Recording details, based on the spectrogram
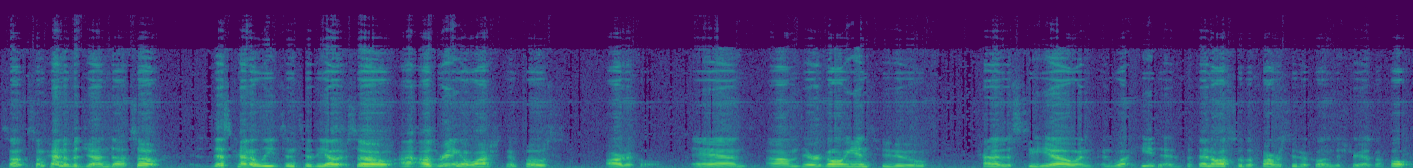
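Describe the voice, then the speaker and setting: A man in a casual podcast discussion, explaining in a measured way, picked up by a distant camera microphone. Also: medium pitch. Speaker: podcast host. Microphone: camera audio, away from speaker.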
